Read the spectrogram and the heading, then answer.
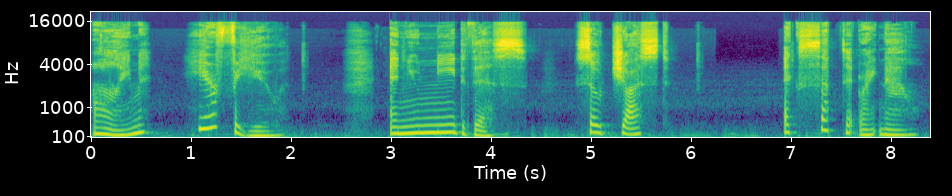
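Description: A woman playing a teasing, possessive, sardonic younger sister in an intimate ASMR roleplay, speaking softly and breathily, often near a whisper, close to the mic. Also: mid-range voice, sing-song, drawn-out words, long pauses, exaggerated voice. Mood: concerned, insistent.

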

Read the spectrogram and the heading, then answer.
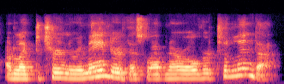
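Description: An older woman hosts a webinar over a video call. She speaks deliberately, thanking the speakers and explaining how the session will run. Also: on the low side, lively intonation, warm tone. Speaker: webinar host. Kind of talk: moderating a webinar.

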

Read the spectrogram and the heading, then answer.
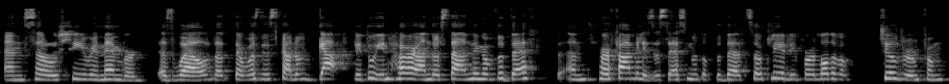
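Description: A woman's voice: a little high, little pitch movement, a little fast, few pauses, pushed and bright. A woman in her forties from Albania, a podcast interview guest thoughtfully recalling childhood memories with small restarts. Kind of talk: reflective interview storytelling.

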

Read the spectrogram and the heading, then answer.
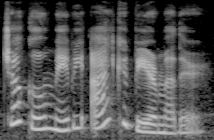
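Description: A woman voicing a kindly, motherly female bear in a storybook, gentle and caring. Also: high voice, very animated, normal speed, creaky, heavily acted. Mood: tender.

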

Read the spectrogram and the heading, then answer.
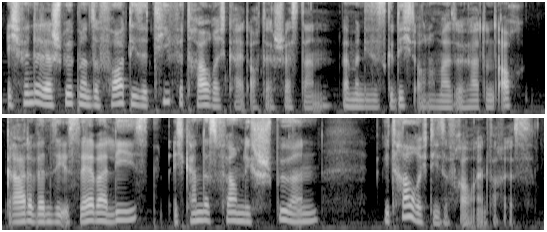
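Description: A woman co-hosting a true-crime podcast in a radio studio, measured and asking questions. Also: low voice, creaky, dark tone, no echo, soft background music. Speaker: podcast co-host. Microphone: studio microphone with pop filter, headphones.

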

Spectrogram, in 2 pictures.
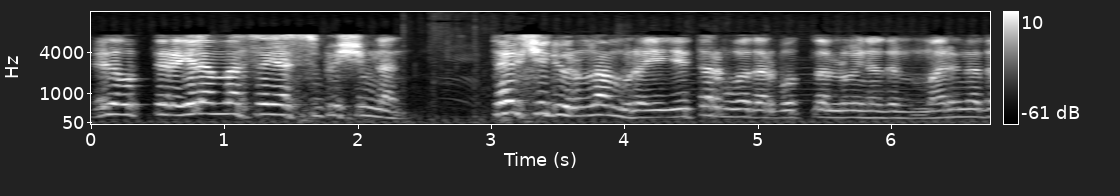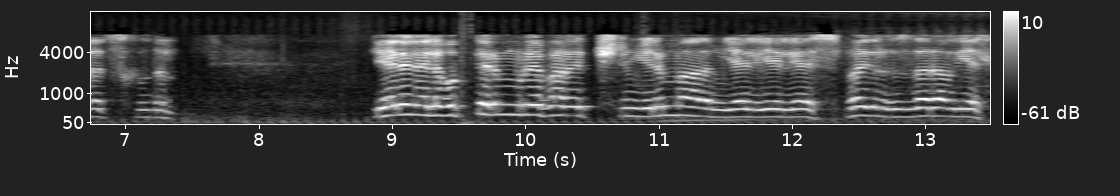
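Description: A playful, slangy gamer giving running commentary on a video game, boasting and repeating phrases excitedly. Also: high voice, normal speed, dull audio. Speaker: gameplay video narrator. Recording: noisy, distant-sounding game commentary recording.

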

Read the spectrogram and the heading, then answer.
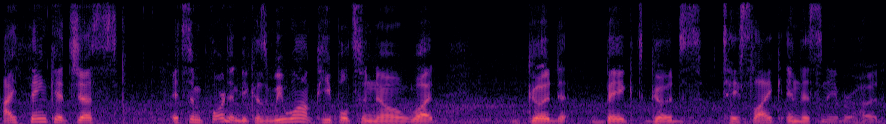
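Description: A man in his thirties, a bakery co-owner, answering in a live TV interview outdoors in a relaxed, slightly halting way. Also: medium pitch, a little hiss or hum. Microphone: reporter's handheld mic.

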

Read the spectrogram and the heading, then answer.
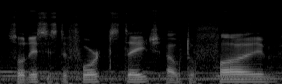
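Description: A man's voice: medium pitch, completely flat delivery, slow pace. A young Norwegian man, speaking English as a second language, giving modest gameplay commentary while he plays. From Norway. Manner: modest, explains while playing, gets loud when frustrated. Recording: game music playing loudly behind.

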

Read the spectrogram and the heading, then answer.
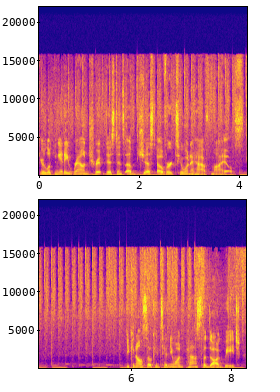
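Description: Male vlogger, scripted tour narration, animated pitch, light music bed. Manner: friendly, informative tour guide narration. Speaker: kayaking vlogger. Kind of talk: scripted travel voice-over. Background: soft background music.

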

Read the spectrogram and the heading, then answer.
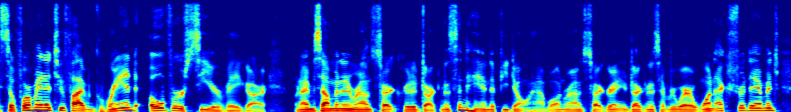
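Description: A man's voice: medium pitch, dry recording. A man, giving casual game reaction commentary close to a desk mic. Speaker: reaction video host. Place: small indoor room, gaming chair. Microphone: close desk microphone on boom arm. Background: game trailer music.

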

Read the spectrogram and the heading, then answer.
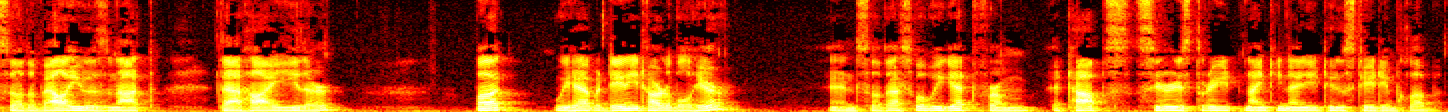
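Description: Male vlog host, slightly husky, easygoing and unhurried, narrating a pack opening. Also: mid-range voice. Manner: relaxed, unhurried, frequent "uh" fillers. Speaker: host of a card-opening channel. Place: indoors at a table, hands only on camera.

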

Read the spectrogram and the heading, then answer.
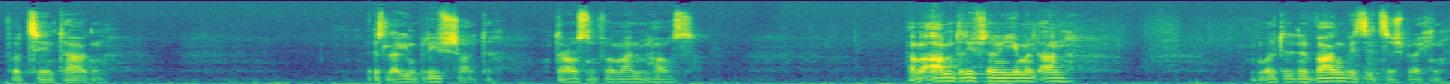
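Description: A man's voice: low-pitched, moderate pace, long pauses, sharp tone, slightly rough, exaggerated voice. A man playing a guarded middle-aged father and bar owner in a German crime radio drama, speaking in short, terse sentences. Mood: grave, recounting.

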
